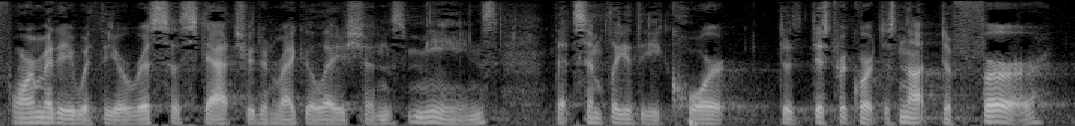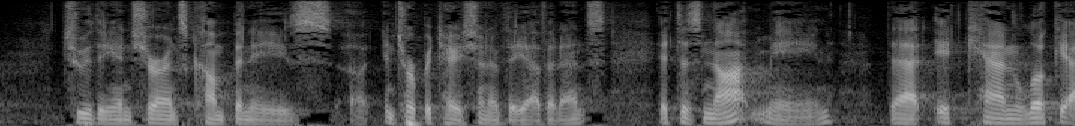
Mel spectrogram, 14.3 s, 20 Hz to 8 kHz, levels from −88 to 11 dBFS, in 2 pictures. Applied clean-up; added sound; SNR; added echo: none; none; none; none.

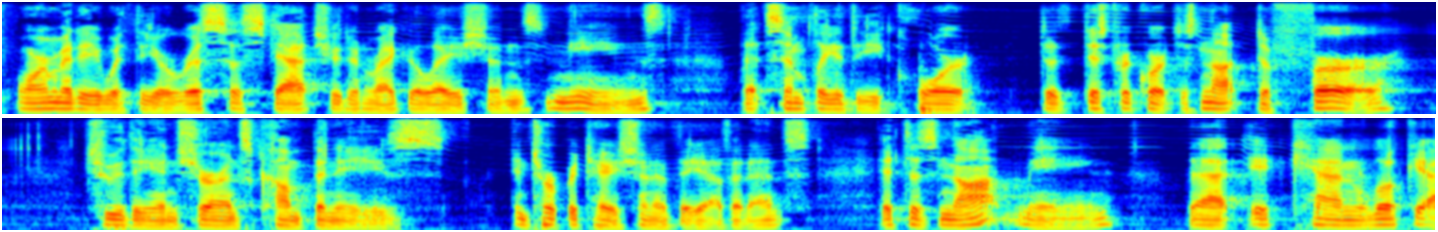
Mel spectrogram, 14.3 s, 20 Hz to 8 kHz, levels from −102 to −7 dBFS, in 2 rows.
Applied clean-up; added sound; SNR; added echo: neural mask model DeepFilterNet 3.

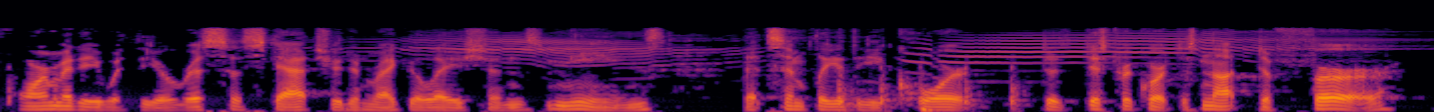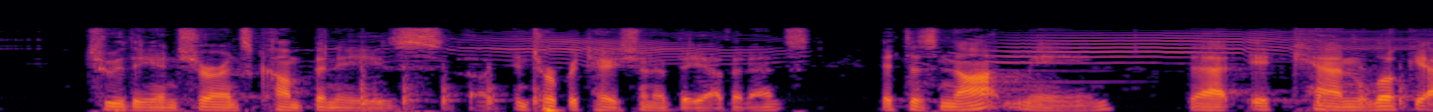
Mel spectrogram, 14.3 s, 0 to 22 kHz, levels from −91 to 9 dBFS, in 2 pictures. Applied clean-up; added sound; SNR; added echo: classical method spectral subtraction.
